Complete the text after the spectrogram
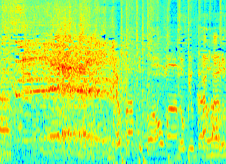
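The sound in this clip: A horse neighs in a loud, wavering whinny with a strong harmonic cry that rises and falls, followed by voices talking.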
